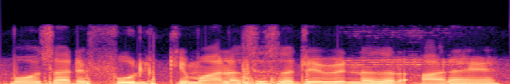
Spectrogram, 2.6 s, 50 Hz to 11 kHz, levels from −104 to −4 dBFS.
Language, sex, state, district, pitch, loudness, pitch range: Hindi, male, Uttar Pradesh, Lucknow, 140 Hz, -12 LUFS, 135-145 Hz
